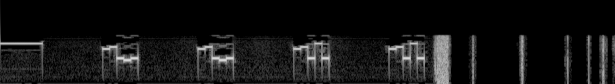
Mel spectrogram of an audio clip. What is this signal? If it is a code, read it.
Five-tone selective call (ZVEI), heard as quick runs of five tones, tones of about 80 ms. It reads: 89323 89323 89333 89333
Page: /455/SDR/ZVEI/89322/2025.07.29/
